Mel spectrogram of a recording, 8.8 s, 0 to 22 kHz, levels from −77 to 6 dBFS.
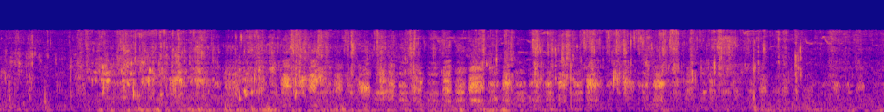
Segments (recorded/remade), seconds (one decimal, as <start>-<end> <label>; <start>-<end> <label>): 0.0-2.3 recorded; 2.3-7.1 remade; 7.1-8.8 recorded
